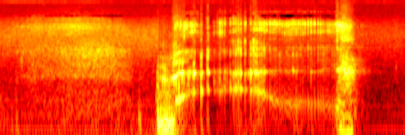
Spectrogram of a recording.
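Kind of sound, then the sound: human body sound, loud belch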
